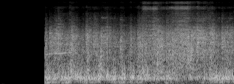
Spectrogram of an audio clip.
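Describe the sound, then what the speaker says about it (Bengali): Kurigram Express passenger train running fast between Joypurhat and Dhaka, with a loud steady rush of wheels and rail noise starting abruptly after a brief silence and continuing without a break. "কত জোরে চলতেছে এই ট্রেনটি"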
